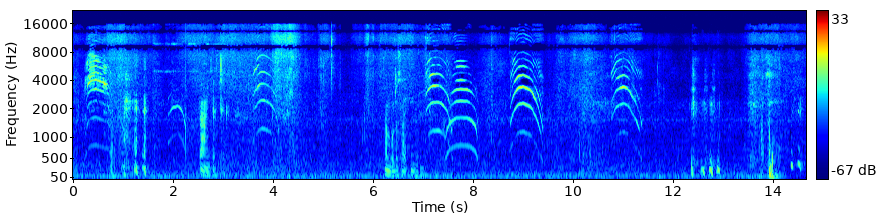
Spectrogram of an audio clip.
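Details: Street-living kittens with their mother cat: a run of short, high, thin mews spread across the scene, clustered around the middle, among rustling, handling noises and a woman's quiet Turkish speech.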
